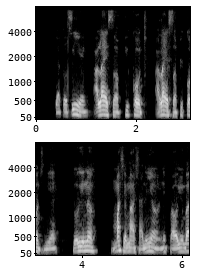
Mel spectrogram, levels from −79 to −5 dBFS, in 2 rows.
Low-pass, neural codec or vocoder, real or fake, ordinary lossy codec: 7.2 kHz; none; real; none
